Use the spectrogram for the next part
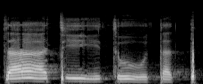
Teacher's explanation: Tat ada angin, maka hukumnya adalah hams, ada angin yang keluar.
